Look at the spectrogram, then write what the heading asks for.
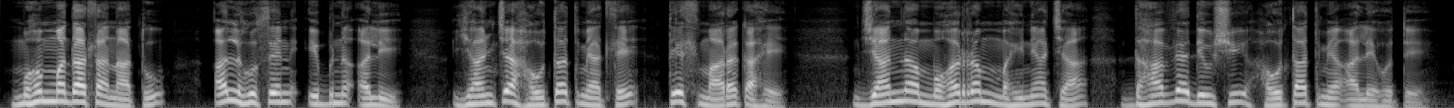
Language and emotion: Marathi, neutral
